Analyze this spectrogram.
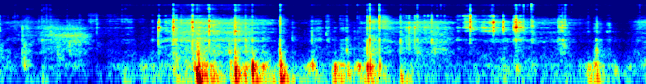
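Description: Fingers handling and prying at a small clear plastic battery box and its wires: irregular plastic clicks, taps and scraping.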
